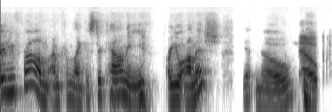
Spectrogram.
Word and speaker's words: Lancaster: hard not to not to go no it's Lancaster you know I had somebody asked me once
